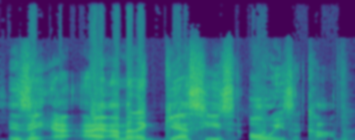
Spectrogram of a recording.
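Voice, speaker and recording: A man hosting a podcast, reviewing a movie in casual chat, laughing loudly and swearing a lot. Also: on the high side, big pitch swings, a little fast, no room sound. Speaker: podcast host.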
